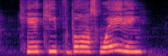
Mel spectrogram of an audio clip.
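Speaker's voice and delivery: put-on very high little kid's voice. Voicing a raven person that copies voices: child's voice. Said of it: "in sort of like a child's voice".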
